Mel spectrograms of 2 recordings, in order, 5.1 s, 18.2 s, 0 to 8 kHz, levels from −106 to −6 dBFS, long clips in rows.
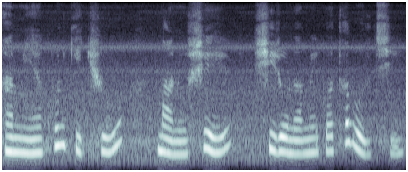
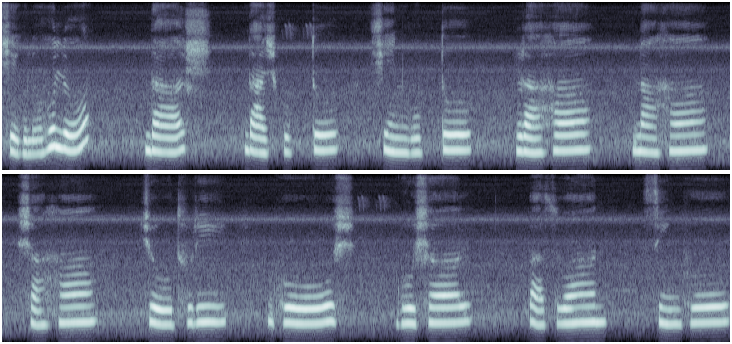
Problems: constant background noise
